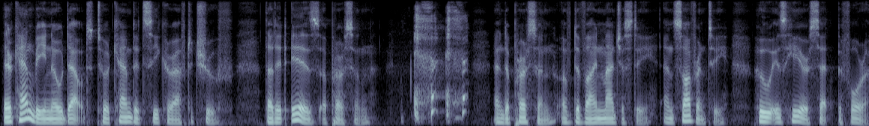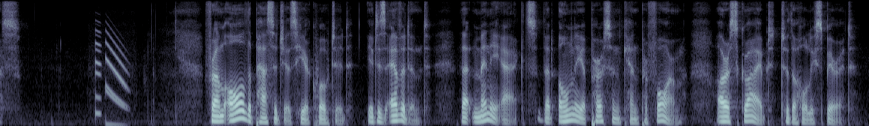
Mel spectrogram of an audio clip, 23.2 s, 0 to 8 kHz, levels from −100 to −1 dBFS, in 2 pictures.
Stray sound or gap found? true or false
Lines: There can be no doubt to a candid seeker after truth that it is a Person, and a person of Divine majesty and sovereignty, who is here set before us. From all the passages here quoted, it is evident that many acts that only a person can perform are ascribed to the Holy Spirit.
true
